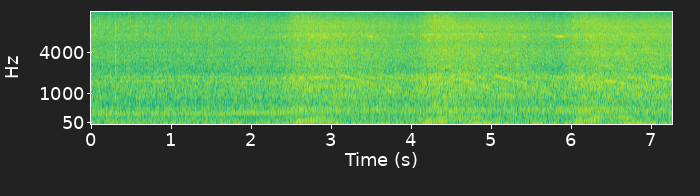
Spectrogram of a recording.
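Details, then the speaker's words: Copart salvage car with 163,000 miles, just started with engine light on and low coolant: idle with three quick throttle blips, revs rise and fall cleanly with no knock; engine sounds healthy, though some smoke suggests a leak. "Alright, sounds pretty good. We do have a little bit of smoking right here, so we gotta have a leak of some type."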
